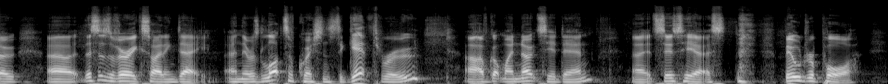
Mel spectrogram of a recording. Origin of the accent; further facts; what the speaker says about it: New Zealand; now in Sydney, Australia; I grew up in New Zealand and Marmite was a little more popular than Vegemite.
